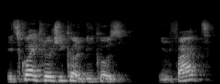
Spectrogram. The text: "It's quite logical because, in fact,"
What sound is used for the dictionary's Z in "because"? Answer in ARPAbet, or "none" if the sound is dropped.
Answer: Z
